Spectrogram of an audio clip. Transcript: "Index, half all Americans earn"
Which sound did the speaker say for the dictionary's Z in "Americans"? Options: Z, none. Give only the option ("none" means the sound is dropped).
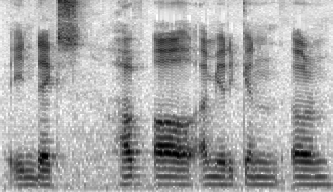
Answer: none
